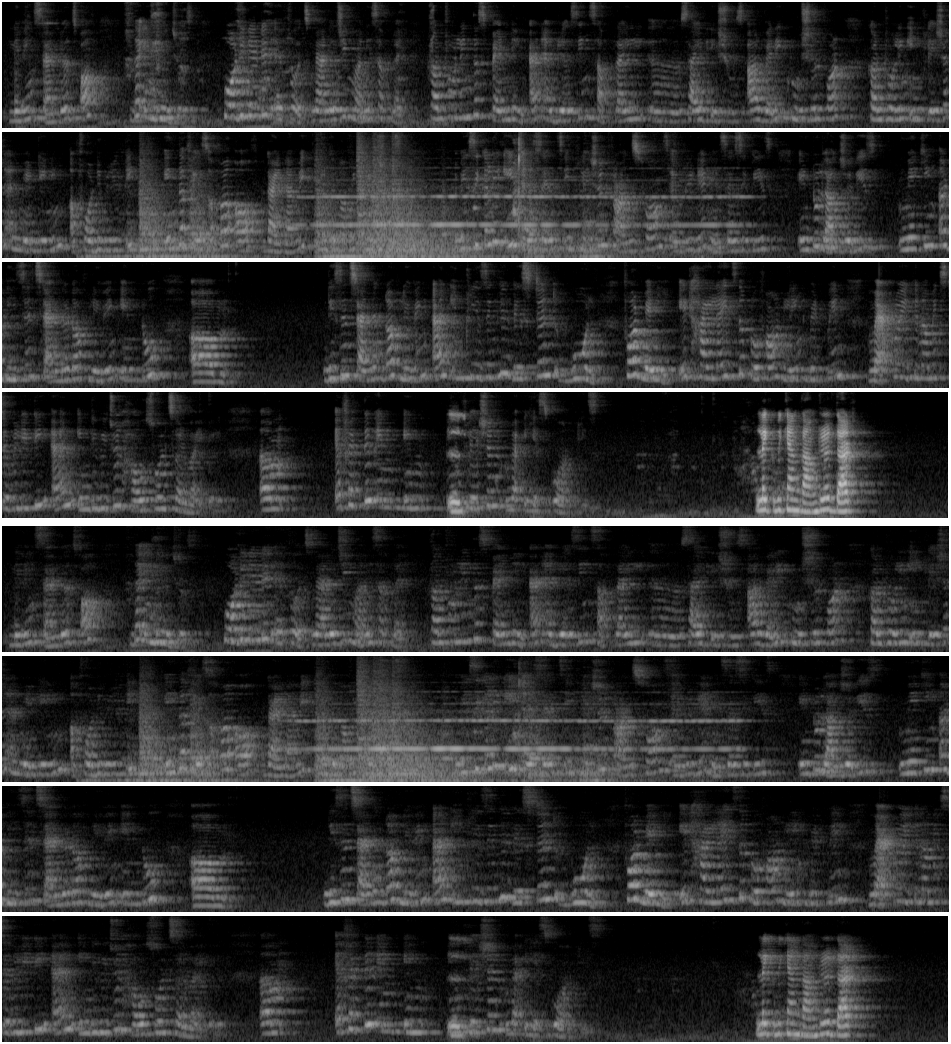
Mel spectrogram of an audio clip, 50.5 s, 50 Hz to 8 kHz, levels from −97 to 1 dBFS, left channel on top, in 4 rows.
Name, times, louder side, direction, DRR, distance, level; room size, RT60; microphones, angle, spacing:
voice 1, 0.1-1.4 1.7-2.5 3.0-5.4 5.7-11.2 11.5-14.4 14.8-17.9 18.7-22.9 23.2-24.2 24.6-28.3 29.5-41.0 41.3-41.6 42.3-43.5 43.8-45.8, left 1 dB, 60° left, 1 dB, 1.6 m, -47 dB
sound 1, 13.6-21.7, equal, 20° left, 2.3 m, -48 dB
sound 2, 16.3-22.5, right 3 dB, 60° right, 2.8 m, -47 dB
voice 2, 47.9-49.3, left 9 dB, 90° left, 16 dB, 0.4 m, -32 dB
14.0 x 4.8 x 4.0 m, 1.0 s
head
